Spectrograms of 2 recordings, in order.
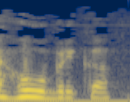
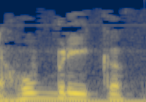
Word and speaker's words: rubrica: Então, se as pessoas aí estão escrevendo sem acento é porque não é rúbrica, é rubrica, né?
